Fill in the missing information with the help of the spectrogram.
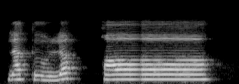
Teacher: this is a qaf mushaddad, so we have to join it with the lam that comes just before it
